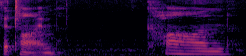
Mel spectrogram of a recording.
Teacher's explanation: And so you can hear in conflict, we have a clear ah vowel for letter O. That's because when the letter O is in the stressed syllable, it typically will say the ah sound, conflict.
